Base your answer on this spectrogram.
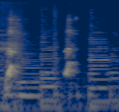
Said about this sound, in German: Das ist mein Hund. Was hören wir da im Hintergrund? Ich sagen, höre ich mein da Hund? Hund? Mein Hund, der träumt.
